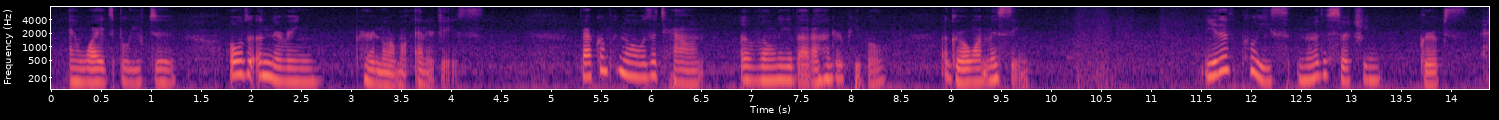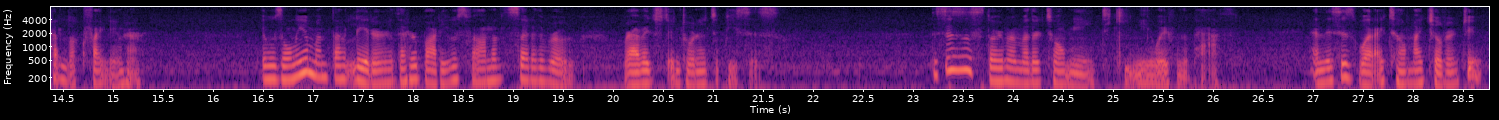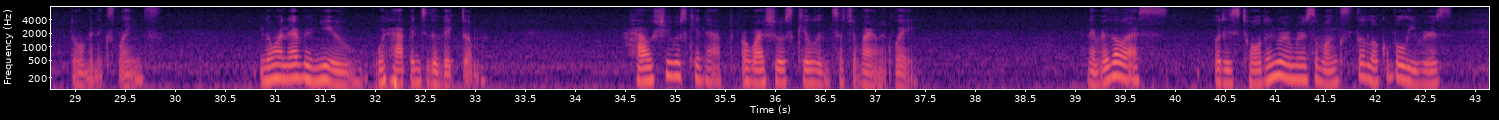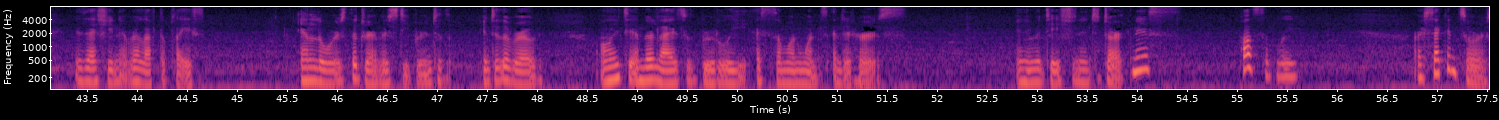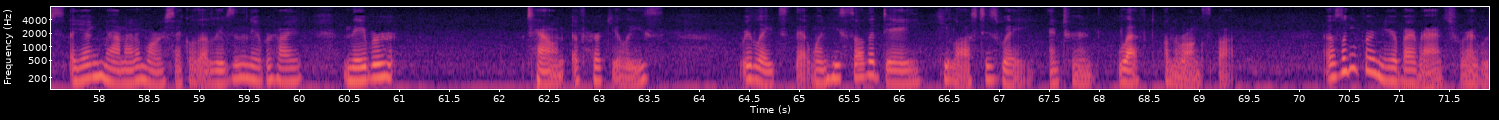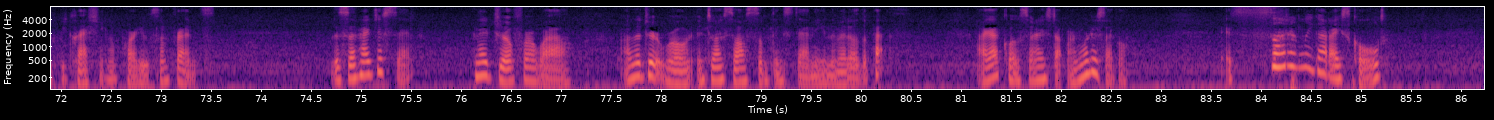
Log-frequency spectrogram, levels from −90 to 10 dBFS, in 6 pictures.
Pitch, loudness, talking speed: 150 Hz, -28 LUFS, 170 wpm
